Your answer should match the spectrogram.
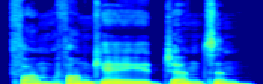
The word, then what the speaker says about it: Famke Janssen: Famke Janssen.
